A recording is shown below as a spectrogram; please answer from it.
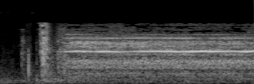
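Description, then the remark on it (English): A vacuum cleaner, being run on a table and sucking up sauerkraut, clicks on and quickly rises into a steady, loud motor whine with a high-pitched hum, running continuously with no one speaking. “take that vacuum cleaner off the table. You're sucking up the sauerkraut.”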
